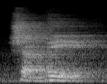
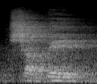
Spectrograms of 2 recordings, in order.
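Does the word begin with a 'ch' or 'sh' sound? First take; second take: sh; sh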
